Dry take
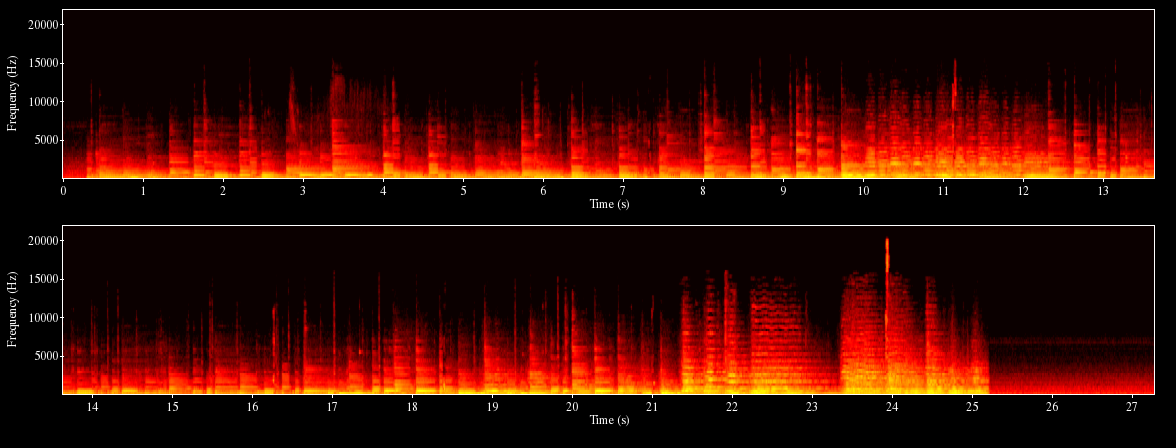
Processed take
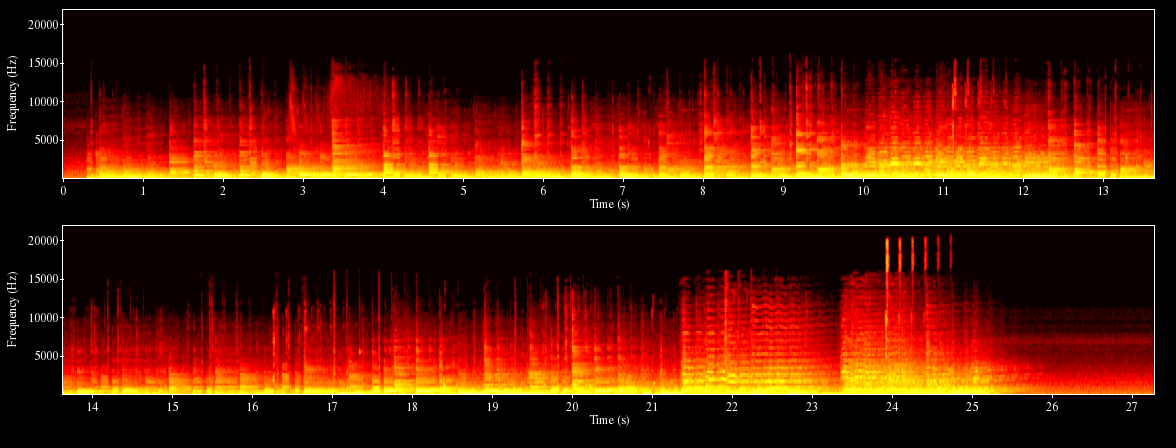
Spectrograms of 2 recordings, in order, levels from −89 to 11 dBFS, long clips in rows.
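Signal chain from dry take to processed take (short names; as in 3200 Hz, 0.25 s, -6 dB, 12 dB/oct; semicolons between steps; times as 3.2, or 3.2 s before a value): frequency-shifting echo 0.159 s, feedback 51%, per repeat +100 Hz, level -11.5 dB; maximiser +14 dB; gain -1 dB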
